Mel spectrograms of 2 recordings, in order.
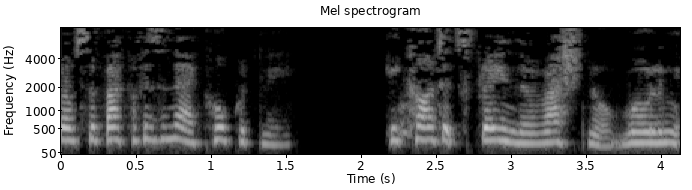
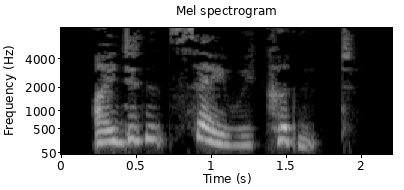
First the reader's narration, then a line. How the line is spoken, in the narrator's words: said softly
